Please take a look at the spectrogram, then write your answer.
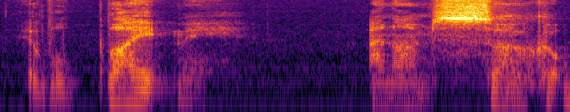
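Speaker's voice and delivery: very quiet, soft, sexy sultry delivery. Mocking a voice actor's delivery of a line, mocking a sexy voice-actor line reading. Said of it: "Why sexy, voice actor?".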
